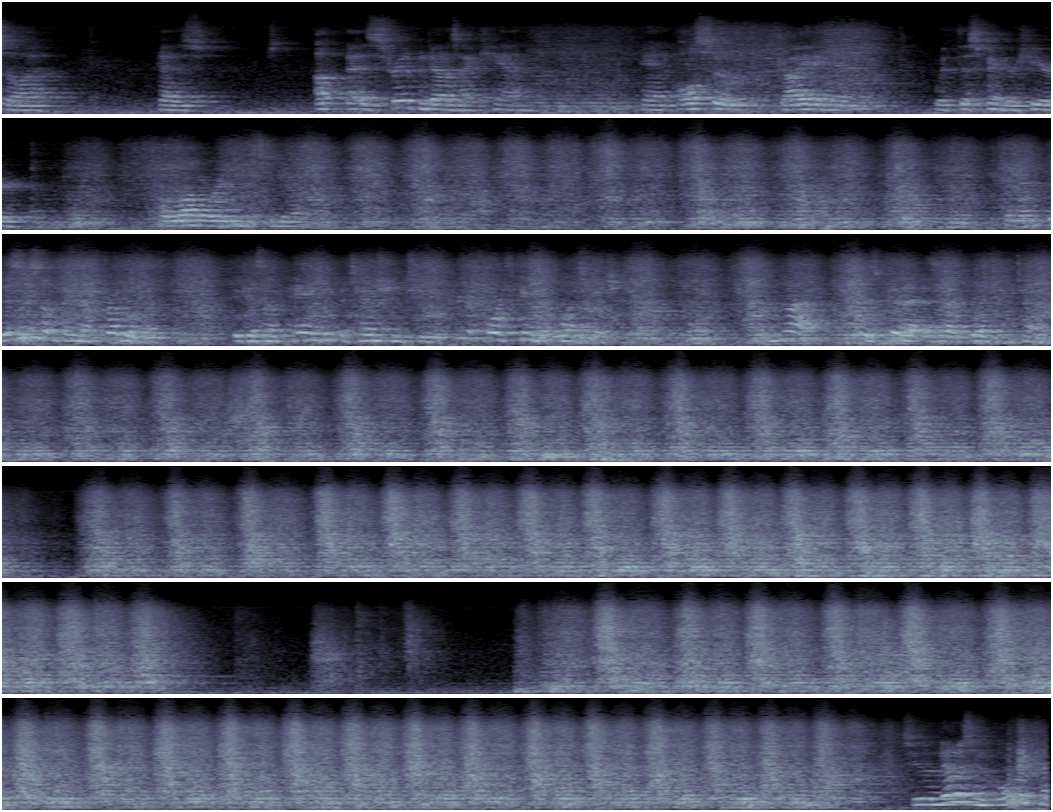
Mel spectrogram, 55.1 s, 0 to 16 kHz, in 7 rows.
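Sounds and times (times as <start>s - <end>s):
hand saw cutting wood: 5.4s - 6.7s, 8.1s - 40.8s, 43.2s - 54.0s.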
